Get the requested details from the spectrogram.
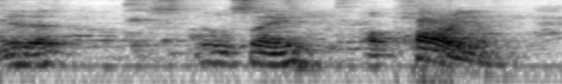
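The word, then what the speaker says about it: אפרים: Aparium. That's how you pronounce it in Hebrew.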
